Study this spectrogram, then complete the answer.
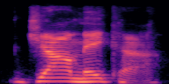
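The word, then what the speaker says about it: D'yer Mak'er: And Jamaica, which is actually how it's supposed to be pronounced. Yeah, I bet you never noticed that pun.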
